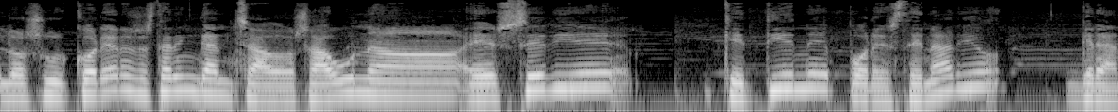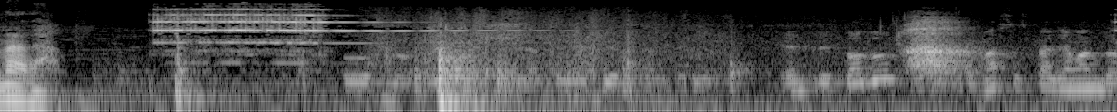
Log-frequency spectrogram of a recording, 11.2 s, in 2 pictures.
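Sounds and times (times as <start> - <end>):
speech: 0.0 - 6.0, 10.8 - 11.1
doorbell of the Hostal Bonita in Granada chiming: 6.3 - 8.5.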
